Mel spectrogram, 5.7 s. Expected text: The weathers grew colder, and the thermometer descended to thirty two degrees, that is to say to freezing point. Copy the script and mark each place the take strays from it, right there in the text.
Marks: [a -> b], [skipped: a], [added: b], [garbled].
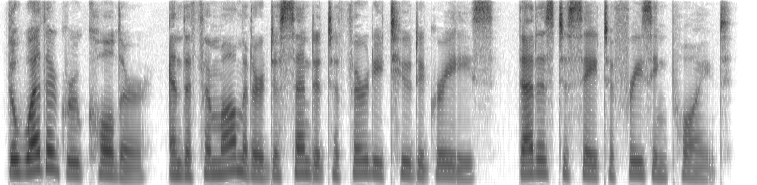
The [weathers -> weather] grew colder, and the thermometer descended to thirty two degrees, that is to say to freezing point.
